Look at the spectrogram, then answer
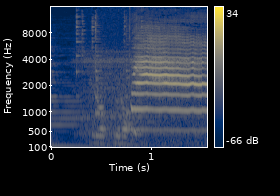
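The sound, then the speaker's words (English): A cat lets out one long, loud meow, starting softly and swelling into a sustained, bright, high-pitched cry that holds to the end. “If you're looking for a little place to rest after a long day of walking in this busy city, you can go to one of the many cat cafes in Tokyo.”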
